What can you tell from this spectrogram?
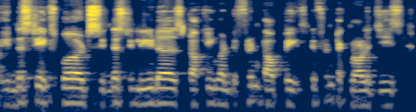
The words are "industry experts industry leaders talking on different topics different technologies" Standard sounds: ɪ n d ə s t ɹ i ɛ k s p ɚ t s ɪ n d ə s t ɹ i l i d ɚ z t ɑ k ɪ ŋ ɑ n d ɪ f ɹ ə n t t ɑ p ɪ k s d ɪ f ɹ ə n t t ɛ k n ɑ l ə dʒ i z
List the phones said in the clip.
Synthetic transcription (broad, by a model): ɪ n d ə s t ɹ i ɛ k s p ɚ t s ɪ n d ə s t ɹ i l i d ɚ s t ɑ k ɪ ŋ ɑ n d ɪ f ɹ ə n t t ɑ p ɪ k s d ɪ f ɹ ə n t t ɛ k n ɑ l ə dʒ i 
